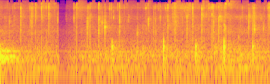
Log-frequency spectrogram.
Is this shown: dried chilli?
yes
